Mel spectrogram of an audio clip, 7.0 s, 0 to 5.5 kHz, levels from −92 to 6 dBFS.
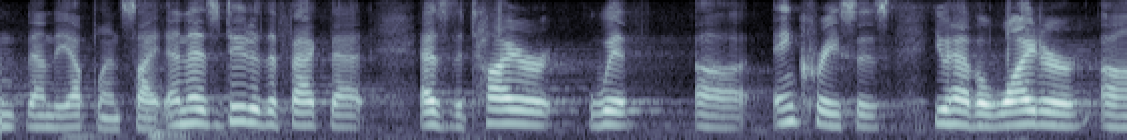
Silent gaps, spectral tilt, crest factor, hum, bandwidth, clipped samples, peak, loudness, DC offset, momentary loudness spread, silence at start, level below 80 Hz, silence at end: none; -5.5 dB/octave; 16 dB; none; 5.4 kHz; under 0.1%; 0 dBFS; -17 LUFS; under 0.1%; 13 LU; 0 s; -52 dBFS; 0 s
